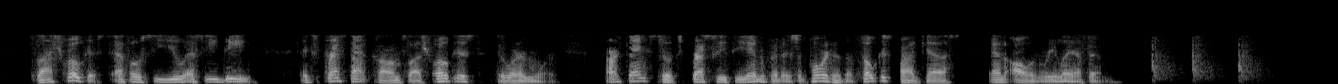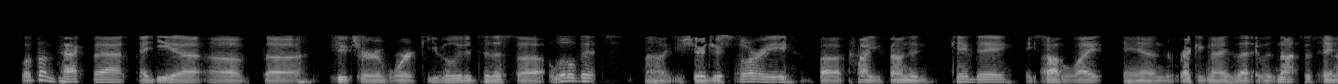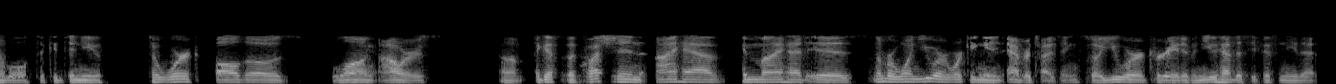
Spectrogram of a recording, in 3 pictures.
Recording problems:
garbled, watery; badly; nothing above 4 kHz

